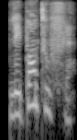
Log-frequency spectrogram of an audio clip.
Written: les pantoufles

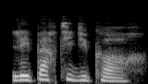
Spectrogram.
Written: les parties du corps

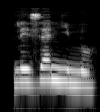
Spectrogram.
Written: animaux

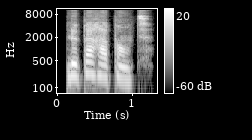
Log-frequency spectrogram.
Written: le parapente

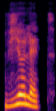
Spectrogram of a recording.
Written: violette

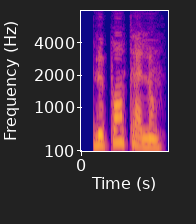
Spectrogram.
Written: le pantalon

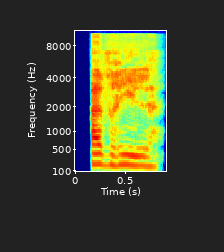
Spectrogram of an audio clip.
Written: avril

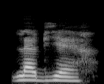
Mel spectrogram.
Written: la biere

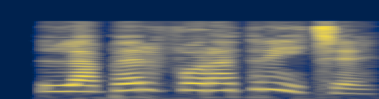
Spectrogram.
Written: la perforatrice

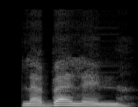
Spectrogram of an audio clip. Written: la baleine

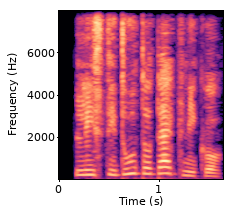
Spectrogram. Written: listituto tecnico

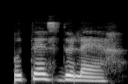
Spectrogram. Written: hotesse de lair

